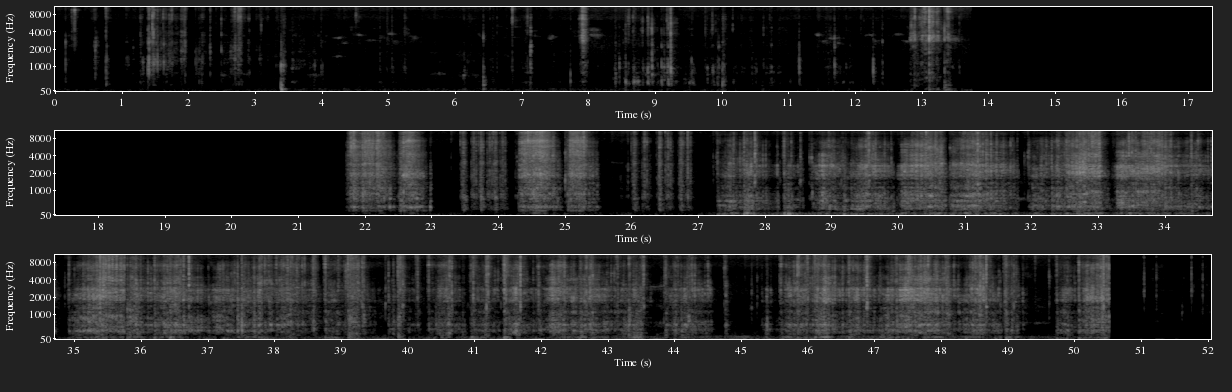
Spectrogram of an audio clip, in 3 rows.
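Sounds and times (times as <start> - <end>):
plastic toy scraping and knocking: 0.7 - 5.5, 6.2 - 13.7, 21.8 - 50.6.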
